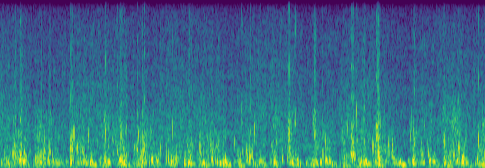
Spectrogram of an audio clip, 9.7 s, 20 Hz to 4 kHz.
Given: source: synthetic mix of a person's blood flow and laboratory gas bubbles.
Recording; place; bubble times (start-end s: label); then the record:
Doppler ultrasound of blood flow; precordium
0.02-1.20 s: bubbles
1.36-1.82 s: bubbles
1.97-3.25 s: bubbles
3.29-3.88 s: bubbles
3.94-4.59 s: bubbles
4.67-4.74 s: bubbles
4.81-5.15 s: bubbles
5.42-6.04 s: bubbles
6.24-6.67 s: bubbles
6.81-7.34 s: bubbles
7.43-7.93 s: bubbles
8.18-8.66 s: bubbles
8.83-9.36 s: bubbles
9.52-9.72 s: bubbles
From the record:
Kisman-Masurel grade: 342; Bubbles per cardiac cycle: rolling drumbeat, 9 or more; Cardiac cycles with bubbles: 100%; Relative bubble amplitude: moderate (0.250 to 0.450); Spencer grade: 3 (all of the cardiac periods contain showers or single bubble signals, but not dominating or overriding the cardiac motion signals); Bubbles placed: anywhere in the cardiac cycle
